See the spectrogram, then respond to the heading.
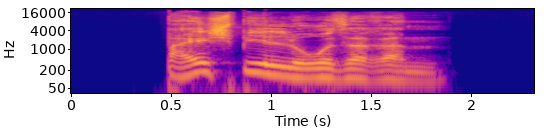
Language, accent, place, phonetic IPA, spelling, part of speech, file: German, Germany, Berlin, [ˈbaɪ̯ʃpiːlloːzəʁəm], beispielloserem, adjective, De-beispielloserem.ogg
- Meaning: strong dative masculine/neuter singular comparative degree of beispiellos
